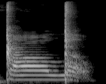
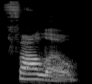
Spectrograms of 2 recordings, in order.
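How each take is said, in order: First: "Follow" stretched into two loud, level beats; syllable by syllable. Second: Said in the usual way. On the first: Shown as a demonstration. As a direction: clap out both syllables of "Follow". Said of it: "clap the syllables out". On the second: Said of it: "I'll say the word".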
